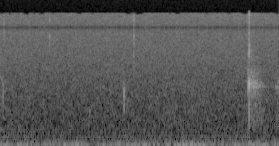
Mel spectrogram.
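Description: Quiet room hiss with two faint short clicks, one about a second in and one near the end.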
